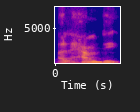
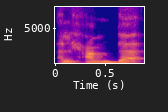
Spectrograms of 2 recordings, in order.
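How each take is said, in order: First: The final d is followed by i. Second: The final d is followed by a. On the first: "أو بكسرها" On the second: "بفتح الدال"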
